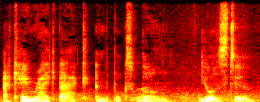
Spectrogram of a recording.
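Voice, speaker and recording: An actress playing a cool, guarded young nurse in a radio drama, dry and direct. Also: female voice, lowish voice, fairly even intonation, measured pace, darkish tone, natural voice, poor audio. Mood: cool, dismissive. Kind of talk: naturalistic radio drama acting. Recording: radio drama with background noise.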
